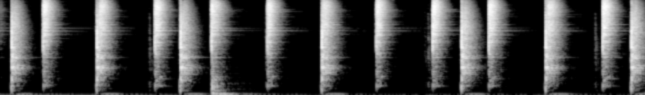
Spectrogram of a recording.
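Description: Drum kit groove: steady hi-hat strokes over bass drum, with snare accents played cross-stick (stick laid across the head, clicking the rim) on syncopated sixteenth-note offbeats, the second sixteenth of beat three and the fourth sixteenth of beat four.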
